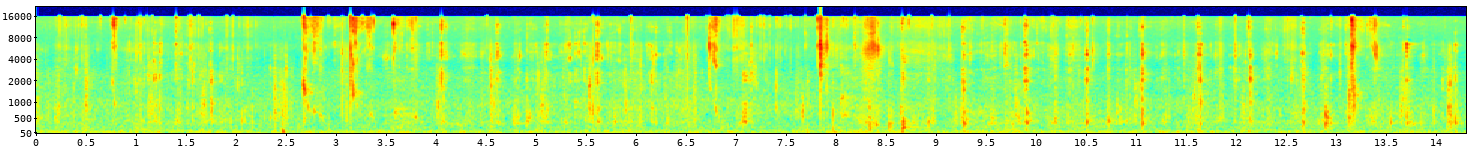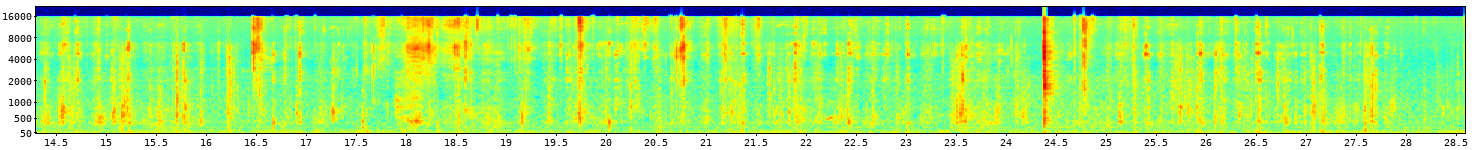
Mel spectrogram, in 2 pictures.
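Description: Close-miked eating: a person chewing and crunching food, with many irregular crisp bites and wet mouth clicks.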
